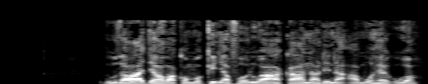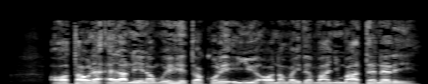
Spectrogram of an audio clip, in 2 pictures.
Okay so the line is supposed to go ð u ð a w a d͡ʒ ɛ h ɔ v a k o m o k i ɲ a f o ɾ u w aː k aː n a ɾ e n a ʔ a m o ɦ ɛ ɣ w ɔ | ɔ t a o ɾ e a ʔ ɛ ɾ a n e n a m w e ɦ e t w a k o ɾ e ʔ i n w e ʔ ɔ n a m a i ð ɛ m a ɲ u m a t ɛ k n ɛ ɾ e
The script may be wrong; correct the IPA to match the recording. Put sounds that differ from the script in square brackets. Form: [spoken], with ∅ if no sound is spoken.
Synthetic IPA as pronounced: ð u ð a w a d͡ʒ ɛ h ɔ v a k o m o k i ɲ a f o ɾ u w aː k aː n a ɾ e n a ʔ a m o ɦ ɛ ɣ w ɔ | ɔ t a o ɾ e a ʔ ɛ ɾ a n e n a m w e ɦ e t w a k o ɾ e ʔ i [ɲ] w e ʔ ɔ n a m a i ð ɛ m a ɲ u m a t ɛ [∅] n ɛ ɾ e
